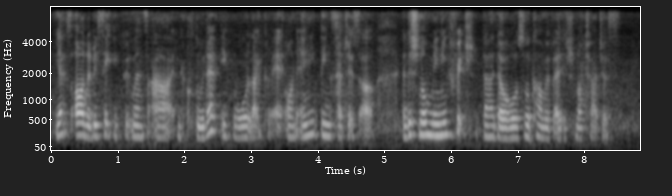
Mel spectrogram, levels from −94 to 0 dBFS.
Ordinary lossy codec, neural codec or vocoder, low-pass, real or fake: none; codec, 16 kHz, 2 kbps, FunCodec, trained on LibriTTS, 25 frames a second; 7.2 kHz; fake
